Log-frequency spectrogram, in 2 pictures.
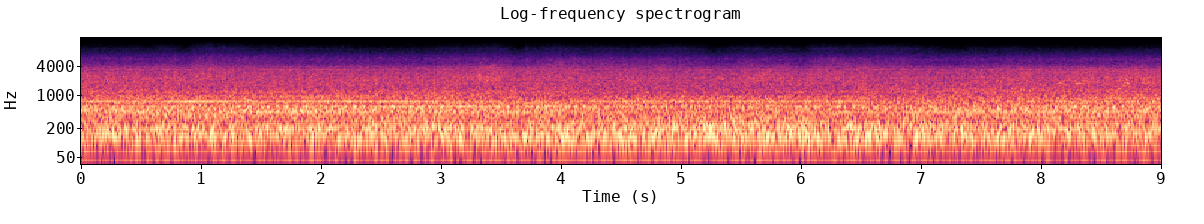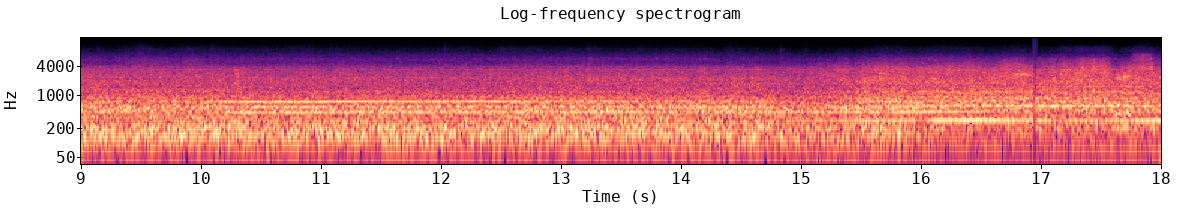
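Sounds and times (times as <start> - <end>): hydraulic whine: 0.0 - 18.0
lower whine: 0.0 - 18.0
truck engine droning: 0.0 - 18.0.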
